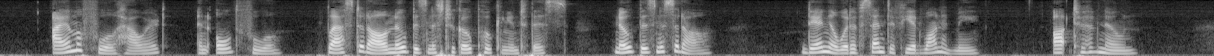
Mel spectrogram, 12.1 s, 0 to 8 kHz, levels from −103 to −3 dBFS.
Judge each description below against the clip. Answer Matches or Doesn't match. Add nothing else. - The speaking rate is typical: Matches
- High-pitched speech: Matches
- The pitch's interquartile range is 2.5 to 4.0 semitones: Doesn't match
